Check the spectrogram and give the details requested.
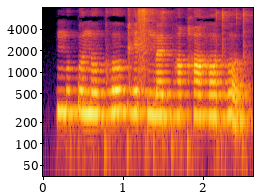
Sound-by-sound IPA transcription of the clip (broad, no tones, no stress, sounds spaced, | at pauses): m u k͡p ʊ n o ɡʱ o ɡʱ e s ŋ͡m œ d bʱ ɔ qʰ ɔ ɦ ɔ dʱ o d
